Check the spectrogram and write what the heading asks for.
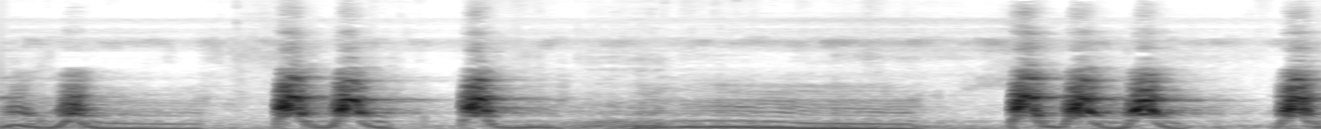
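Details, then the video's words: Desi dog and German Shepherd squaring up to fight: quick doubled and tripled sharp barks separated by a sustained low growl. A person comments in the background. "देशी और जर्मन शेफर्ड dog 🐕 के बीच हुई तगड़ी फाइट"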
